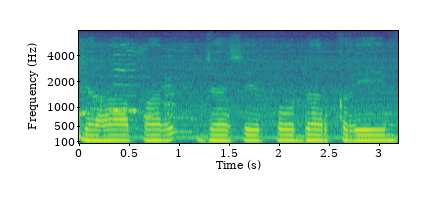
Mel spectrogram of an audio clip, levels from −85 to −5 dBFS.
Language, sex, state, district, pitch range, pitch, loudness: Hindi, male, Haryana, Charkhi Dadri, 135-140 Hz, 140 Hz, -14 LUFS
